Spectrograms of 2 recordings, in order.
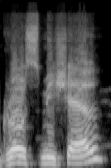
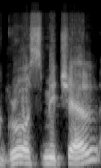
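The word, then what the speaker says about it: Gros Michel: uh that are called gross michelle or gross mitchell as we would say here in jamaica again it's g-r-o-s which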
